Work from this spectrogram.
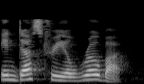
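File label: "industrial robot", English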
